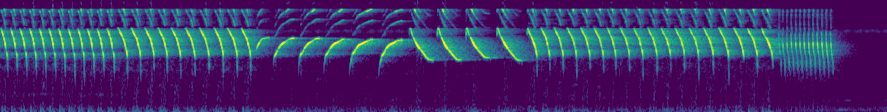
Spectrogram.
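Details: A canary's long gacor song: an extended fast trill, then slower swept whistled phrases, then another rapid trill that stops abruptly.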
